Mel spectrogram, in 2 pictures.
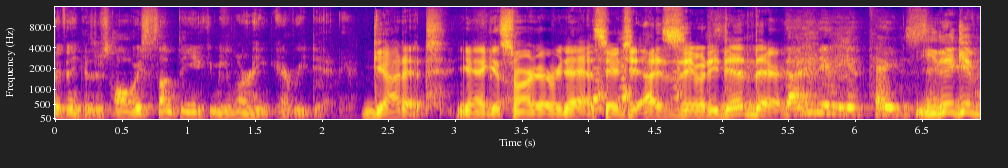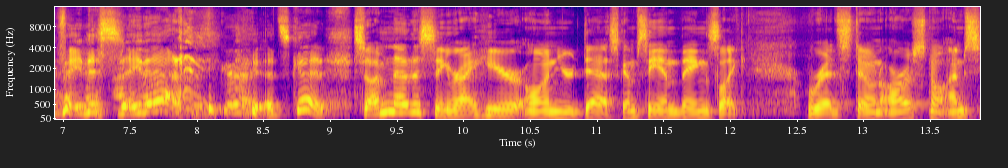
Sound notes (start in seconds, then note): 4.0 laughs; 7.7 laughs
